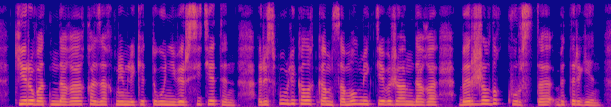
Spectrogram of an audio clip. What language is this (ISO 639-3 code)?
kaz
